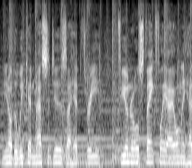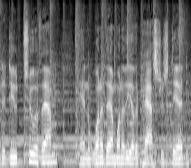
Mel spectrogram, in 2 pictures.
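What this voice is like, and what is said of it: Sick-sounding, congested voice. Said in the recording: “You can probably hear the difference in my voice. ... I had a pretty bad cold through these past 10 days”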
